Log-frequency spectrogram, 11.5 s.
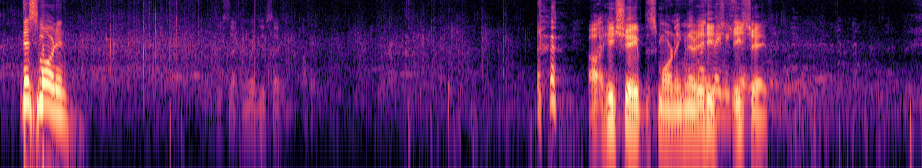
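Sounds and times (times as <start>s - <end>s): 
audience applauding: 0.0s - 6.7s
speech: 0.2s - 1.0s, 3.3s - 3.7s, 6.8s - 9.7s
laughter: 8.7s - 11.5s.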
